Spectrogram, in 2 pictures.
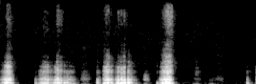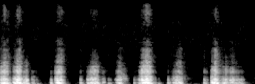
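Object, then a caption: Steel dip pen nib on a paper sheet. A steel dip pen nib scratches text onto a lined paper sheet in a series of short, dry strokes. The scratching comes in quick bursts separated by brief pauses, with a mostly low-mid, papery rasp and almost no bright content. Each stroke stops cleanly with no ring.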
